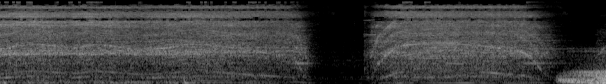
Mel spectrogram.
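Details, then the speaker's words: Maverick Strada XT RC car on 3S after repair, with the pinion realigned to the spur gear and loose outdrive grub screws fixed, driven outside; clean high motor whine rising and dipping as it passes, no clicks or grinding, running smooth. "i'm going to show you that running nice and smooth now with the the pinion and the spur gear that's running really nice"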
